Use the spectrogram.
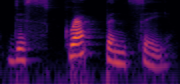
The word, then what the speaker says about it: discrepancy: in may it's discrepancy this word has four syllables with the stress on the second one discrepancy discrepancy a discrepancy is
